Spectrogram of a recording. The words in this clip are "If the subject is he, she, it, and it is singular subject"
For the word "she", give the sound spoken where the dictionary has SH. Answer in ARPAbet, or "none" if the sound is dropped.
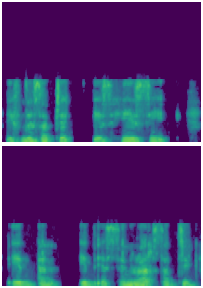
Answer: S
